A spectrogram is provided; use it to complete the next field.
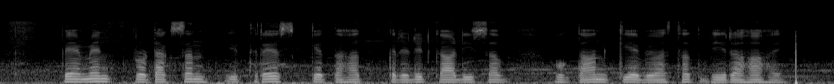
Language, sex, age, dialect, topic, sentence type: Magahi, male, 18-24, Central/Standard, banking, statement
